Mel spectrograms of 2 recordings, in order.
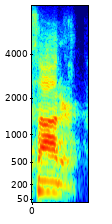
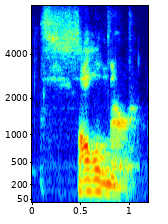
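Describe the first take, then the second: First: It is said the American way. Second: It is said the Canadian way.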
